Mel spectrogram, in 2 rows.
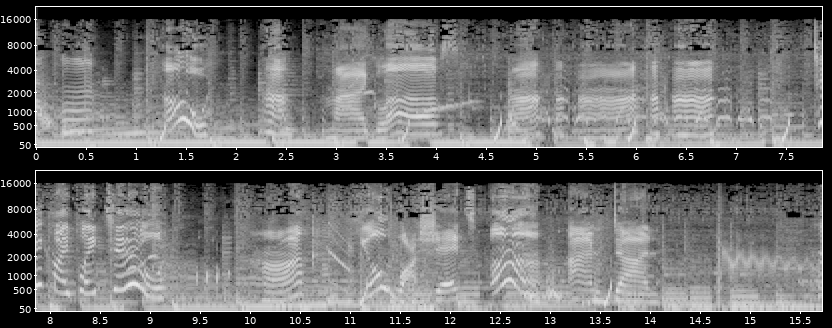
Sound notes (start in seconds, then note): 3.3 making irritated sounds; 4.7 groans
